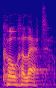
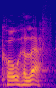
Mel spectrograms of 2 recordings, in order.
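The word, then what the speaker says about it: Kohelet (קהלת): And the preacher there, the word translated preacher is Kohelet, or you could pronounce it Koheleth.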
